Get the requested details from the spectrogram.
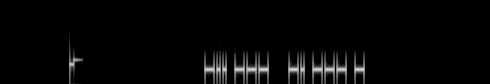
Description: Morse code, heard as a keyed tone, about 40 wpm, 700 Hz. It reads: DO NOT
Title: Sets of 2 Words 40wpm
